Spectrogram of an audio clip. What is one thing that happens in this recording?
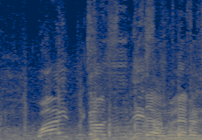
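Footsteps run quickly across hard ground.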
